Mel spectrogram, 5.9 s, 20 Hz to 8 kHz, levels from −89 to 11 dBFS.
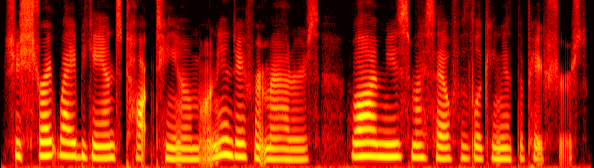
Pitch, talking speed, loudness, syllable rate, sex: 210 Hz, 190 wpm, -19 LUFS, 5.8 syllables/s, female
